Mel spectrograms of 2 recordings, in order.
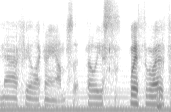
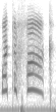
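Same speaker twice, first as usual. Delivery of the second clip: put-on much higher childlike squeak; high squeaky voice; 7 dB louder than usual. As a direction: pitch it way up like a kid. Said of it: "I'm like".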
